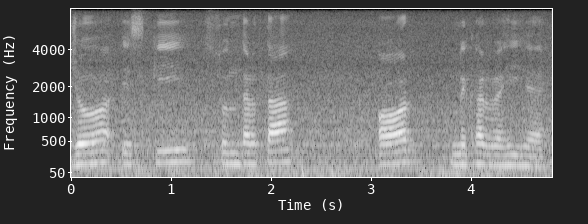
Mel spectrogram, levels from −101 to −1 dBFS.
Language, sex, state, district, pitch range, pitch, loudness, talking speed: Hindi, male, Uttar Pradesh, Lalitpur, 135-165 Hz, 150 Hz, -17 LUFS, 85 wpm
